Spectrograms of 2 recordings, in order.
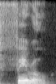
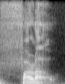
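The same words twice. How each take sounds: First: The first syllable does not sound like 'far'. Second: The first syllable sounds like 'far'. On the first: The speaker calls it right. "it's not far, it's" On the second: The speaker calls it wrong. "Yoruba person would easily say"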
